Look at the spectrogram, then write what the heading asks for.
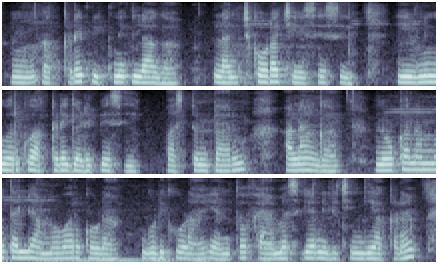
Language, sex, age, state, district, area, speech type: Telugu, female, 30-45, Andhra Pradesh, Anakapalli, urban, spontaneous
